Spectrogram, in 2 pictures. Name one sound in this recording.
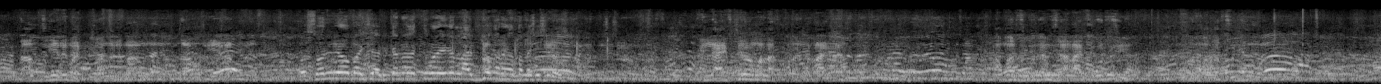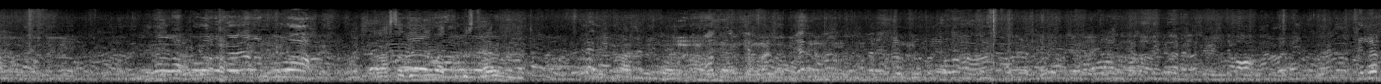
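Several men talk loudly at once nearby, amid busy crowd chatter.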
